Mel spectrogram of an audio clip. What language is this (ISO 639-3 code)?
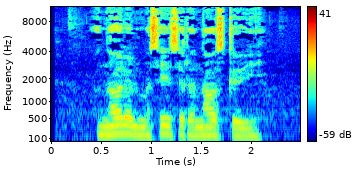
pus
